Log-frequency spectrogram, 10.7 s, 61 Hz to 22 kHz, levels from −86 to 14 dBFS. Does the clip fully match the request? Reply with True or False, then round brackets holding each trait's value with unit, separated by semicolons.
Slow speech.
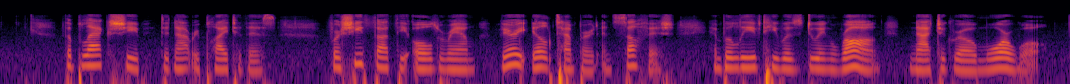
False (165 wpm)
